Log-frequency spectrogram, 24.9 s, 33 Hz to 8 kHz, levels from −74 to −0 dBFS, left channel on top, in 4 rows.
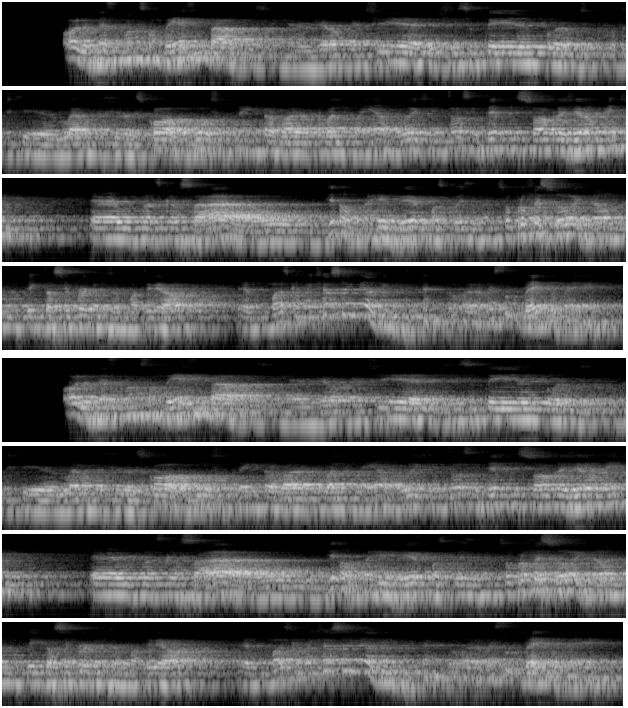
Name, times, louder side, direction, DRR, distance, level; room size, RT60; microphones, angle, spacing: voice 1, 0.6-5.8 6.1-12.6 13.4-20.6 21.1-24.7, equal, 35° left, 0 dB, 0.6 m, -22 dB
8.0 x 5.3 x 2.3 m, 2.8 s
head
